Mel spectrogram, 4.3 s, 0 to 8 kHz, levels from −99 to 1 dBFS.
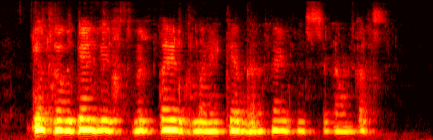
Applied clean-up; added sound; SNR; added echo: neural mask model DeepFilterNet 3.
